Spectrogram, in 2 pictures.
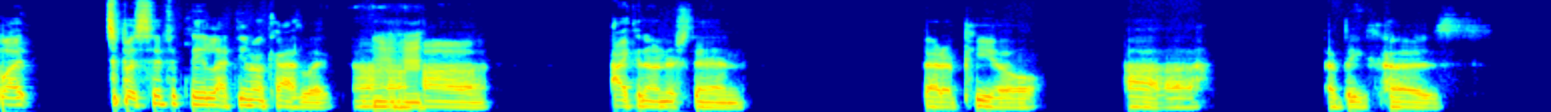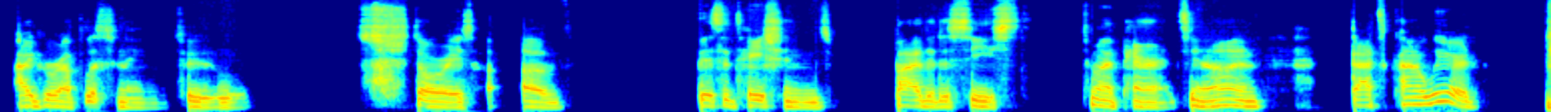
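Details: Stuttering in an adult male writer and podcast guest; the host notes his real, ongoing stutter may be heard throughout the interview.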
